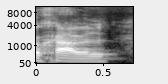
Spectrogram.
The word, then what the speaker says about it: Hubble: El Hubble, el telescopio Hubble, se niega a retirarse. Ah, sí, Sí, sí, sí, bueno, este, no te entendí, lo, pronuncias muy bien, yo digo Hubble, pero el, telescopio Hubble tenía una obsolescencia creo que hace unos 5 o 10 años.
